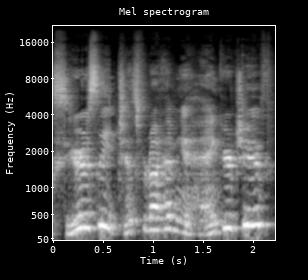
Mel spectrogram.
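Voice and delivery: acted student indignation; incredulous protest. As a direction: object in outraged astonishment.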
